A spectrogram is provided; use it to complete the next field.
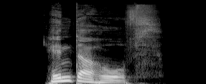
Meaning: genitive of Hinterhof
- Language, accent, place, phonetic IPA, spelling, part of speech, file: German, Germany, Berlin, [ˈhɪntɐˌhoːfs], Hinterhofs, noun, De-Hinterhofs.ogg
